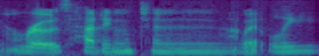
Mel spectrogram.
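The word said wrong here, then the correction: Rosie Huntington-Whiteley: Oh, Rosie She's- Huntington Whiteley.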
